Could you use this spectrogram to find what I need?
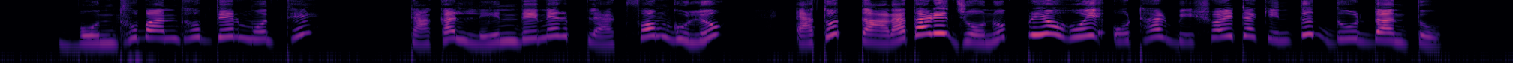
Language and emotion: Bengali, surprised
